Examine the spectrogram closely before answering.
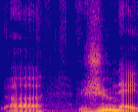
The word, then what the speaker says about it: Jeunet: There is Genet, a French playwright, Junet, this guy's Junet.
